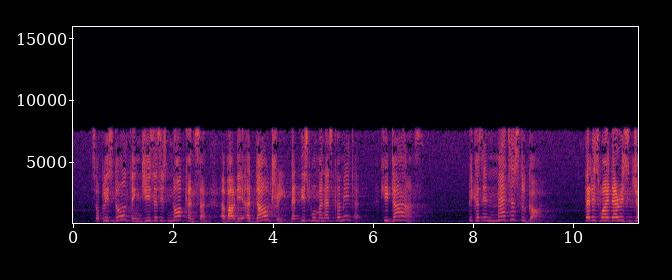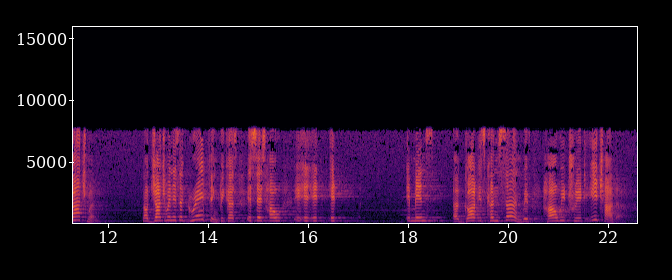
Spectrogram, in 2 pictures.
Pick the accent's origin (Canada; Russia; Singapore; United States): Singapore; with many of my boarding school friends when we grew up in Singapore.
